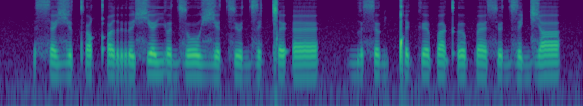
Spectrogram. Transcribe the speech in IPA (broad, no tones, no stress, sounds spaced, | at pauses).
s æ ʑ ə tʼ ʏ qʼ ʏ r ə ɕ ɛ j ə d͡z o ʑ ɛ t͡s ʏ d͡z ɛ ǀ ɛ ʔ æ | ɡ ə s ə ɡ ǃ e k ɛ p a kʼ ə p æ s ʏ d͡z ɛ d͡ʑ a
